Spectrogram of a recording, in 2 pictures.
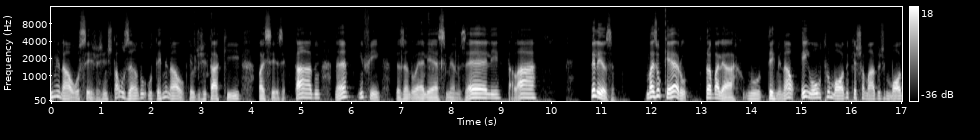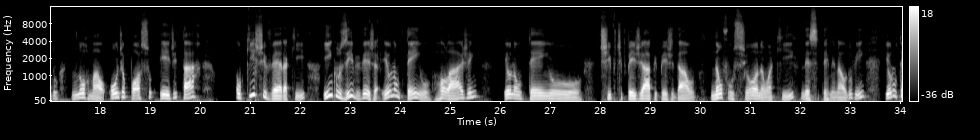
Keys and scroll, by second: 2.6 typing, 2.9 Return, 6.7-8.3 typing, 22.7 Up, 23.1 Down, 23.2 Down, 28.2 shift+Page_Up, 28.5 shift+Page_Down.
